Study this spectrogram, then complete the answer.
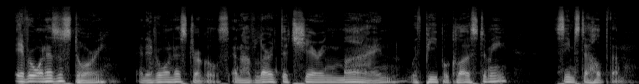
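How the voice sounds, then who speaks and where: A man's somewhat breathy, fairly low-pitched voice with ordinary pitch variation, in a dry, close sound with no echo and a very clean recording with a silent background. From South Africa. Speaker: real estate broker and co-owner. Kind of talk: casual podcast discussion.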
